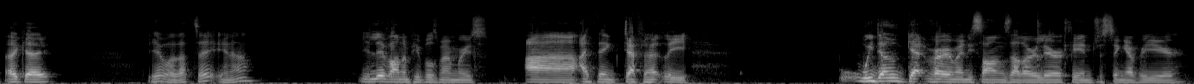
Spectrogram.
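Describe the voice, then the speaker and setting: A music reaction show host gives casual, off-the-cuff commentary, chatty and opinionated as he thinks aloud over songs from the music videos he's reviewing. His voice is fairly low and steady, at a moderate pace with long pauses.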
